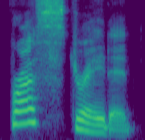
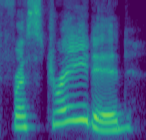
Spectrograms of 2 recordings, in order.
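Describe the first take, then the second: First: The stress is on the first syllable. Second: The stress is on a later syllable. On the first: The speaker calls it right. "The emphasis is on the first syllable" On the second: The speaker calls it wrong.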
